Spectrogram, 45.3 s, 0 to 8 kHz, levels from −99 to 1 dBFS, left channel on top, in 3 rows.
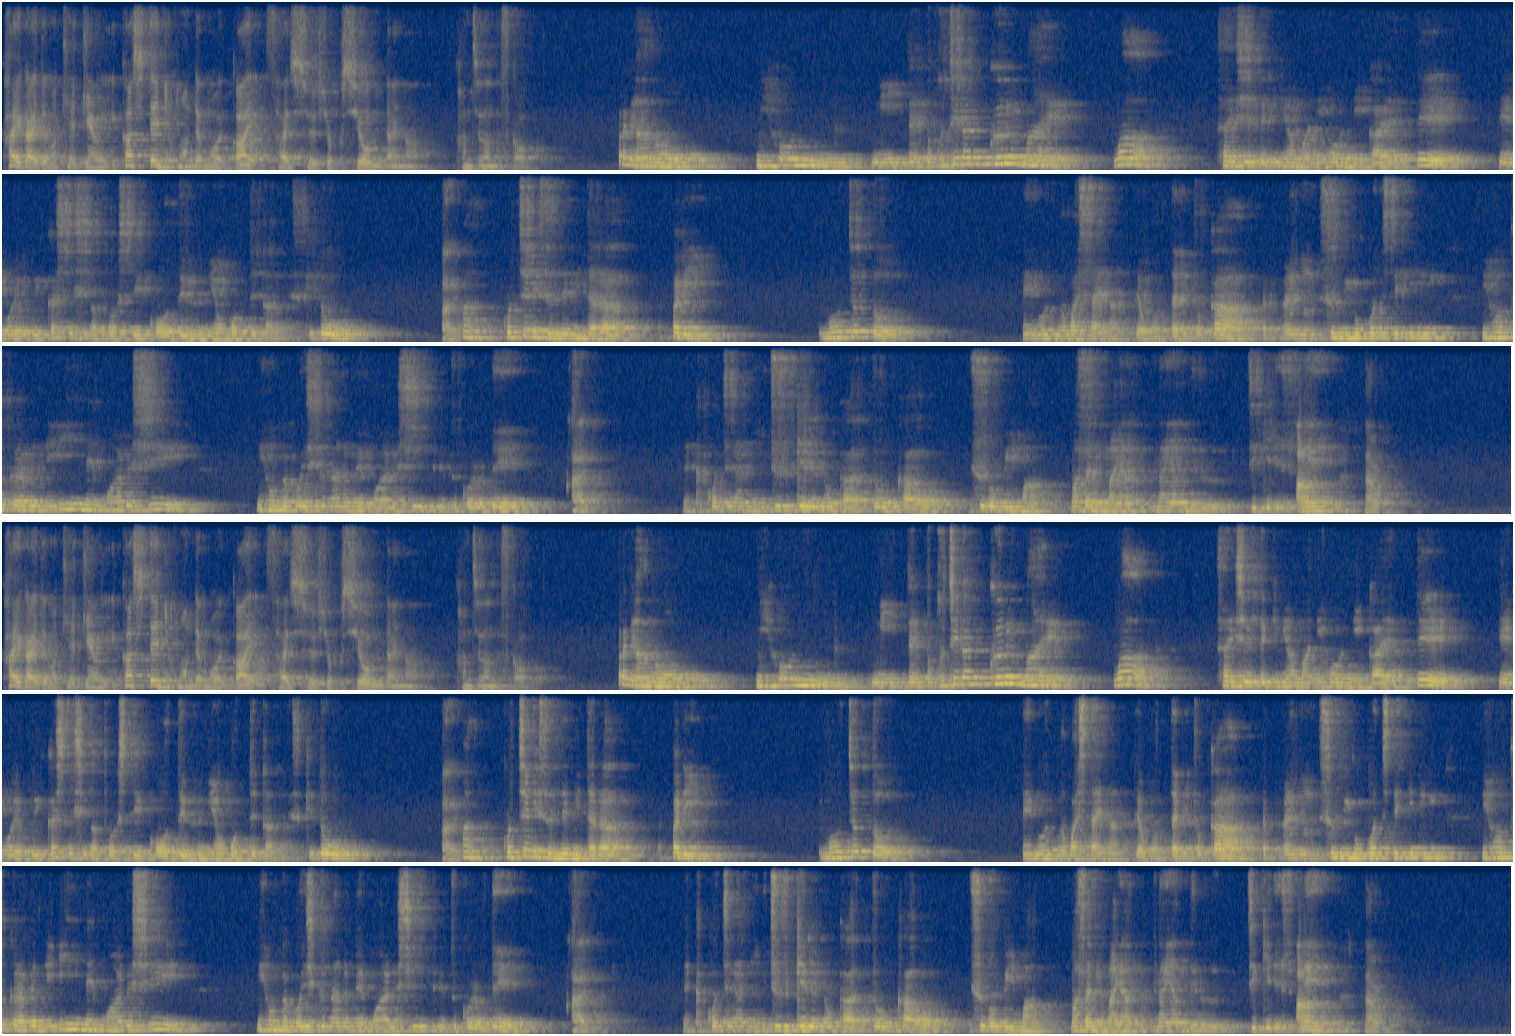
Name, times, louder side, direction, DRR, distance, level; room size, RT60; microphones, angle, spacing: voice 1, 0.0-4.2 4.6-5.3 19.5-19.7 28.1-28.2 35.9-36.2 43.2-43.4 43.8-44.0, equal, ahead, 4 dB, 1.9 m, -31 dB
voice 2, 6.2-7.1 7.5-10.6 11.1-11.5 12.2-14.5 15.0-18.6 19.7-19.8 20.1-21.3 21.8-22.1 23.3-24.0 25.3-27.5 27.9-29.5 29.9-32.0 32.8-35.4 37.0-39.6 39.9-40.6 40.9-42.4 42.7-43.5, right 1 dB, 65° right, 4 dB, 4.9 m, -24 dB
20.5 x 14.5 x 9.1 m, 0.87 s
head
